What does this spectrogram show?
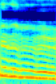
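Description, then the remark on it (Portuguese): A short jingle marking a quick quiz segment: one bright, buzzy sustained note with rich overtones, sliding slightly downward in pitch and holding steady in loudness for just under a second, with no talking. “Esse foi o som da, da vinheta.”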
